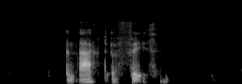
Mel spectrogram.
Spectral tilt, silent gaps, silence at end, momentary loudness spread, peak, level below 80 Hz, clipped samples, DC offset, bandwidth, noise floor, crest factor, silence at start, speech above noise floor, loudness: -6 dB/octave; none; 0.75 s; 19 LU; -4 dBFS; -68 dBFS; under 0.1%; under 0.1%; 8 kHz; -75 dBFS; 26 dB; 0.65 s; 47 dB; -27 LUFS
